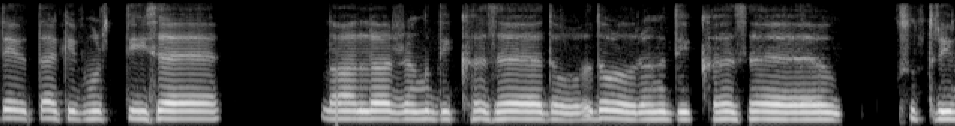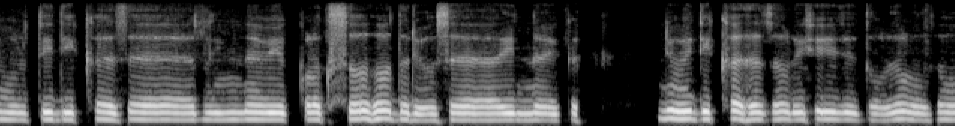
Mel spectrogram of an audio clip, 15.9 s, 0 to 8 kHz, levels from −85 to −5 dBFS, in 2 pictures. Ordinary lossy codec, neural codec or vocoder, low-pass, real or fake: none; none; 7.2 kHz; real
